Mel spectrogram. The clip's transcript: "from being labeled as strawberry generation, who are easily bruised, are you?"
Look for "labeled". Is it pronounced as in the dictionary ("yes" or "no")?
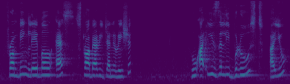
no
